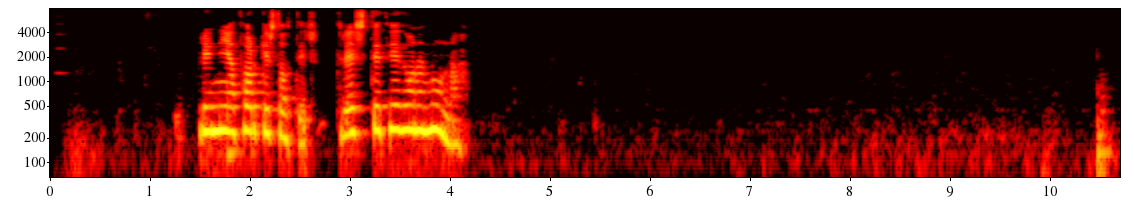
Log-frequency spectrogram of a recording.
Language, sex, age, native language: Icelandic, female, 60-69, Icelandic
